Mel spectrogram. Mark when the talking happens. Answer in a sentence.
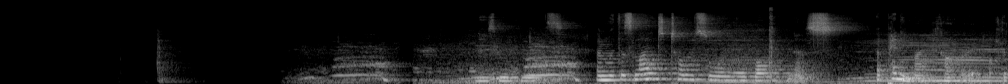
The talking can be heard from 4.7 to 10.0 s.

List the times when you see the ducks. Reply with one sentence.
You can't hear the ducks here.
